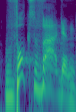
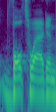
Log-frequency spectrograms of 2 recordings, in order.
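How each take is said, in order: First: It is said with a German pronunciation. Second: It is said with an American pronunciation.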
